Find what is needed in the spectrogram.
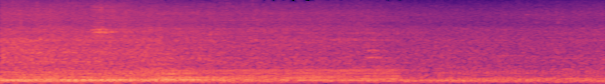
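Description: Motorcycle engine running steadily with street traffic noise, gradually fading away over the few seconds.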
